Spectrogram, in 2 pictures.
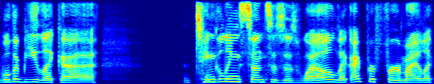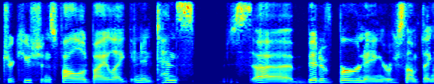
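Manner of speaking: ordinary talk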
